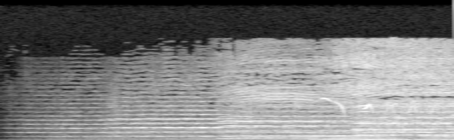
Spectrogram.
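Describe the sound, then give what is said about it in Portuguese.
A short musical jingle plays alone, with sustained low tones and bright sliding pitches that bend downward, steadily growing louder over a couple of seconds with a growling, roar-like edge. “Este jingle está do caralho, não está?”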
